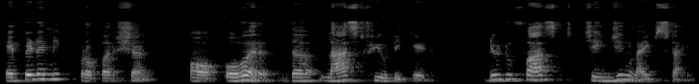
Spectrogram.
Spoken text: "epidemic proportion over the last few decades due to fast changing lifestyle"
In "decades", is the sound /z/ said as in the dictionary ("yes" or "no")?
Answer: no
